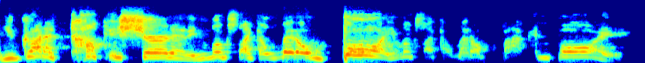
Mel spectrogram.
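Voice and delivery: imitated screaming man. Telling how a man screamed at a very big director, retelling someone screaming. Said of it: "And he's screaming".

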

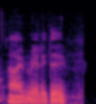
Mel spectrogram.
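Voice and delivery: cold, quiet whisper. Answering another speaker's question from the corner: cold whisper. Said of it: "a really cold whisper in the corner".

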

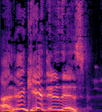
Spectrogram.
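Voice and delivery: high, slow, whiny voice. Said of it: "now I know why I sound so fucking whiny".

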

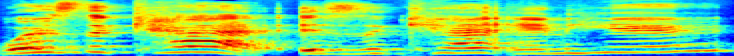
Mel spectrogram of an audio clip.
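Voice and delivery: put-on yelling, light and high in pitch. Retelling a younger sister suddenly asking about the cat: imitating someone yelling. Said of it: "Emma starts yelling".

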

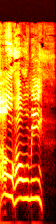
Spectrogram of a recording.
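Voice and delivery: very high-pitched, growling cartoon housewife voice. Answering a remark about sounding like Marge Simpson: Marge Simpson voice. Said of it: "You sound like Marge Simpson".

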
